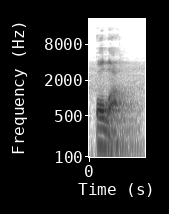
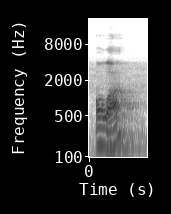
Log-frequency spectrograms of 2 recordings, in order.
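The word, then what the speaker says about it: Olá: you write it like Ola it has two syllables first one is O second one is LA and this one is the strong syllable so it's the one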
